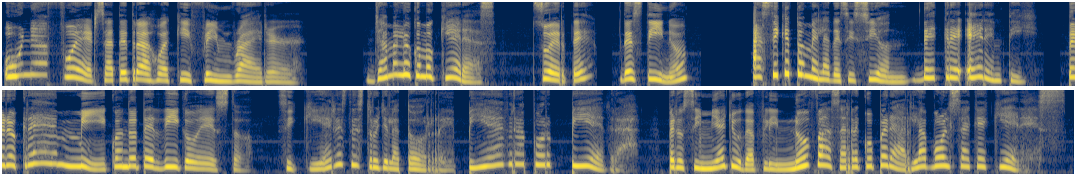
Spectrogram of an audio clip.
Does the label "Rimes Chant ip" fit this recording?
No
